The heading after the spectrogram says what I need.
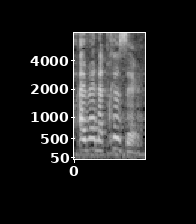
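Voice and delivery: ordinary delivery, nothing marked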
